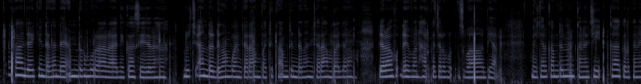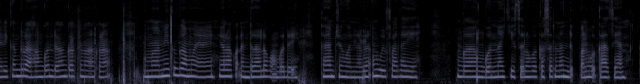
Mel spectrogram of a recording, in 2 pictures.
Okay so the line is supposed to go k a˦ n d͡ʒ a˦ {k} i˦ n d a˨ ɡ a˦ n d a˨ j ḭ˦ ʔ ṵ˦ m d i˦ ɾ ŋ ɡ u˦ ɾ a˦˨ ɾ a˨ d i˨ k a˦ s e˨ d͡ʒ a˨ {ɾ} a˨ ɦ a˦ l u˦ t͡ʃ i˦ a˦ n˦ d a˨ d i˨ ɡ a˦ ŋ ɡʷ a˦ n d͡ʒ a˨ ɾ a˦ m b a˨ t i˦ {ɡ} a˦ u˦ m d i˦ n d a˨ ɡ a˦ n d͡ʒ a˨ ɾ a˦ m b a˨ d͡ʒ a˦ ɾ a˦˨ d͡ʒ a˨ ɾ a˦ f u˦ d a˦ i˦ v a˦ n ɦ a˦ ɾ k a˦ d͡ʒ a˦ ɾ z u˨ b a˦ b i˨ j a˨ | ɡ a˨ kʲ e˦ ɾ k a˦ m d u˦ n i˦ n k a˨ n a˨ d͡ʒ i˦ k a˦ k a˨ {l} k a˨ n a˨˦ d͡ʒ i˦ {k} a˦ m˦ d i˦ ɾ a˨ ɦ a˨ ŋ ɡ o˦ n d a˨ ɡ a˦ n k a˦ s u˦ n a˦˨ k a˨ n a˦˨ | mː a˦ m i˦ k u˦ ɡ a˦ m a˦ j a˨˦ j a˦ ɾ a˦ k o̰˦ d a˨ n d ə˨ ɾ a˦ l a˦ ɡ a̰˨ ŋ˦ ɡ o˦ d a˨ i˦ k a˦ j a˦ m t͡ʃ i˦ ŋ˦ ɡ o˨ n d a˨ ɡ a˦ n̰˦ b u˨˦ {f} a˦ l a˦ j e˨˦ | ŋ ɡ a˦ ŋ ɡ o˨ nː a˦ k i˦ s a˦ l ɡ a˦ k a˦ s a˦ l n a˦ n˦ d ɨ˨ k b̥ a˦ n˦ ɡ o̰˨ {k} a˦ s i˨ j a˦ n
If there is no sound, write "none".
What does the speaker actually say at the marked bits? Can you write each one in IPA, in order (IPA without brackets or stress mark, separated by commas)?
k, ɾ, k, l, k, f, k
